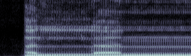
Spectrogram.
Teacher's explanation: نون ساکن کا ادغام ہے لیکن بلا غنہ ہے، غنہ نہیں کریں گے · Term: ادغام بلا غنہ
